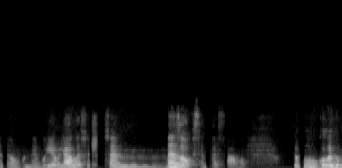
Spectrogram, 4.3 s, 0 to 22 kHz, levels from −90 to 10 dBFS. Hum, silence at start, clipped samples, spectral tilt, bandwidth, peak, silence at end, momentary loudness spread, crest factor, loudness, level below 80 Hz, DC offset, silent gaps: none; 0 s; under 0.1%; -6.5 dB/octave; 7.6 kHz; -4 dBFS; 0 s; 22 LU; 20 dB; -22 LUFS; -76 dBFS; under 0.1%; none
